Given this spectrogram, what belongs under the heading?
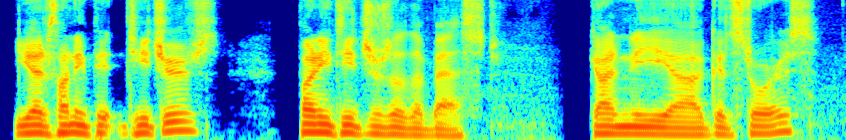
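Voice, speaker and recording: Deep-ish guy live streaming his game dev, rambles out loud, lots of ums and restarts, dry sound. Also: fast talker, no echo. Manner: thinks aloud, rambling with many fillers and restarts; answers chat messages between coding steps. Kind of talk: casual live-stream chat while coding.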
